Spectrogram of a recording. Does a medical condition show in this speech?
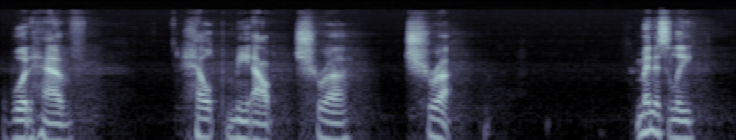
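Yes: stuttering; stutter since childhood, 20 years speech therapy first on fluency, hypnosis, military hypnotherapist on mental health; here repeated sounds, blocks.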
